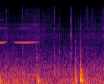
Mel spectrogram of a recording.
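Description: Car cabin noise while driving: a steady low road and engine rumble, with a few brief thumps and a short high tone about half a second in.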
